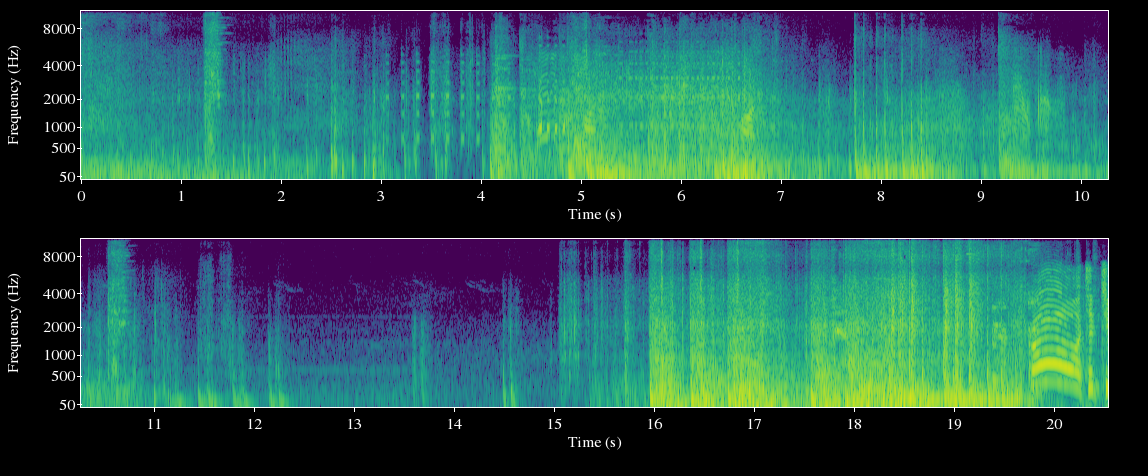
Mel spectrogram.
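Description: Rapid gunfire bursts from a fast-firing weapon in the Valorant shooter game, loud clustered shots in two main stretches separated by a quiet gap, with a player talking over the action.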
